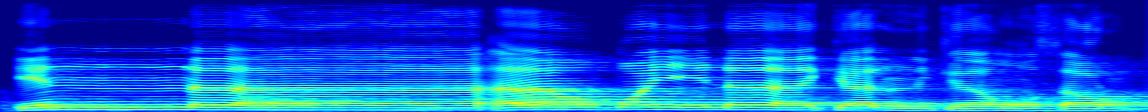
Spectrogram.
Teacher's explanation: Ini huruf ada huruf ra, ada huruf ra. Kita buat sukun karena kita mewakafkan huruf ra tersebut. Nah, maka nanti huruf ra perlu untuk dibaca tebal.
